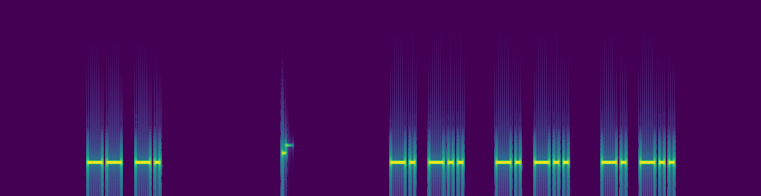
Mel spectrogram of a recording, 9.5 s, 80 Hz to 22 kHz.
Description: Morse code, heard as a keyed tone, about 20 wpm, 700 Hz. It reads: MN ND ND ND
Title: US States Repeated 3x 20wpm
